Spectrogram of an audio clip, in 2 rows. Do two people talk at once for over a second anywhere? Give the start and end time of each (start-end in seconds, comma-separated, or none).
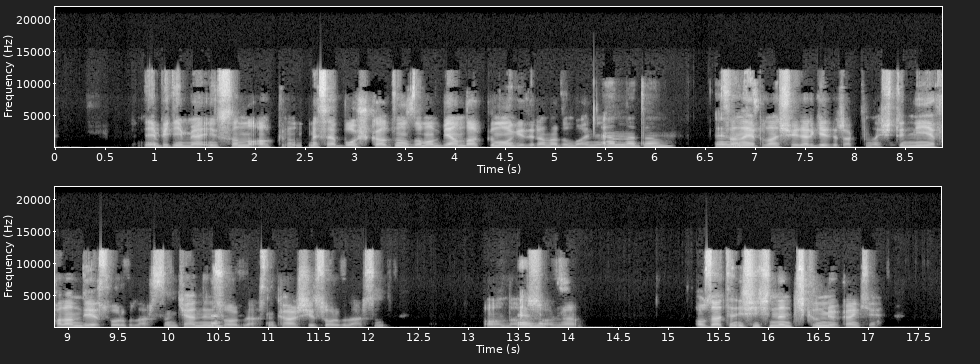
none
